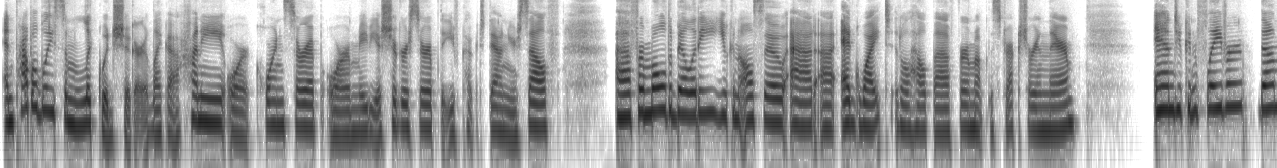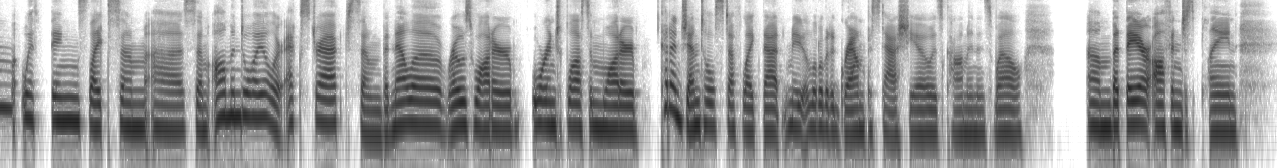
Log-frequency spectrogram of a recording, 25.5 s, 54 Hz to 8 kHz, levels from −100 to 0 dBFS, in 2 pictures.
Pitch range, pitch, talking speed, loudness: 165-215 Hz, 185 Hz, 200 wpm, -24 LUFS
